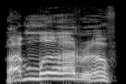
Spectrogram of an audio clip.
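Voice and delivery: very high, drawn-out yell; excited gryphon shriek; shout. A narrator's reading. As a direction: cry it out long and high. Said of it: "крикнул Грифон".

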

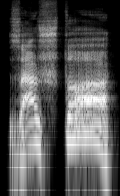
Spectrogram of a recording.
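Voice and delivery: громкий высокий грозный крик; вдруг закричи, угрожая. A narrator's reading. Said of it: "закричал вдруг на Иова истопник". (истопник кричит на Иова, замахиваясь камнем)

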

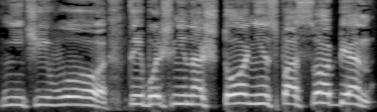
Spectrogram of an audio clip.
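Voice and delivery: high, loud, escalating shouting; hateful tirade. A narrator's reading. Irina defying her father and his household, hateful tirade. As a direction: build into screamed contempt for everyone. Daughter screams hatred at father.

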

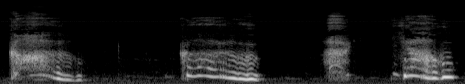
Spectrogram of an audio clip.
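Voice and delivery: high, loud shout of his name, breaking into a cry; overjoyed cry. Acted. Wife greets husband back from the dead with a joyful cry. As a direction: call him out in stunned joy.

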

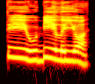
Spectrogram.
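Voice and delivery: slow, loud anguished wail. A narrator's reading. Roma accusing Artyom, a slow grieving wail. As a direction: howl it out in grief. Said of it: "завыл Рома".

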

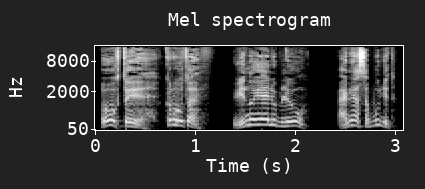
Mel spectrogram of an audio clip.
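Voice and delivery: high, loud delighted voice; excited. Acted. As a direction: burst in with childlike glee. Cheerful hero back alive.

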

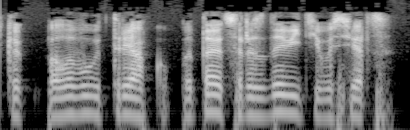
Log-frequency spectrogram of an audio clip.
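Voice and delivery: ordinary delivery

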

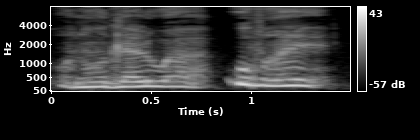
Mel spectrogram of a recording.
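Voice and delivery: loud, high official summons; police command. A narrator's reading. Policeman outside the door to the villain, shouted command. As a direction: order the door opened at full voice.

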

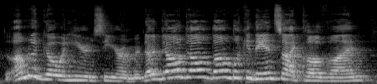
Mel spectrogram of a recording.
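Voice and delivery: high-pitched, playful alarm; mock panic. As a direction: hurriedly warn someone off, hammed-up. Acts out snooper warned off the underwear.

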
